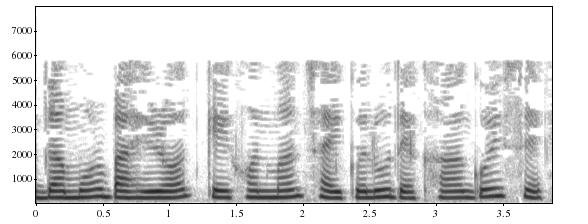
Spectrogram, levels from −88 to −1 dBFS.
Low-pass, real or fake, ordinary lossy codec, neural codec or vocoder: 7.2 kHz; real; MP3, 24 kbps; none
